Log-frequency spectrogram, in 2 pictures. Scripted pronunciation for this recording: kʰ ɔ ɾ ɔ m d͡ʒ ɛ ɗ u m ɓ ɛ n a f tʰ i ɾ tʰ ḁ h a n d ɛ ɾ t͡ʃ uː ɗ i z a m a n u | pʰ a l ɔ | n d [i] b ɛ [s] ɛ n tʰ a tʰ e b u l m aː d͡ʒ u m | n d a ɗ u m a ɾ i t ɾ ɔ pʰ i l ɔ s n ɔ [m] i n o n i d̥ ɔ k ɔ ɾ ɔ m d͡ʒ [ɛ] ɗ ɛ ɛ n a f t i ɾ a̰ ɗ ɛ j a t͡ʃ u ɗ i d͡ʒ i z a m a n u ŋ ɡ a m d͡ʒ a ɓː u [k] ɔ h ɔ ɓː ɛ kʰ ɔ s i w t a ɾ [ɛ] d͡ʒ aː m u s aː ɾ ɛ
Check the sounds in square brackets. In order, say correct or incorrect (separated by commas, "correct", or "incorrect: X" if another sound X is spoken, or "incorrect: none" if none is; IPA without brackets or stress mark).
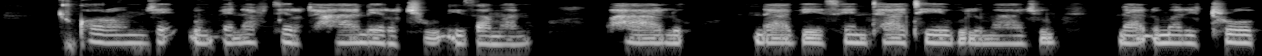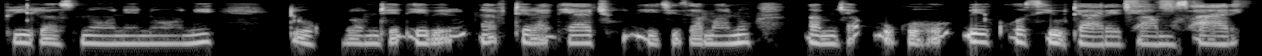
incorrect: a, correct, incorrect: n, correct, incorrect: ɡ, correct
